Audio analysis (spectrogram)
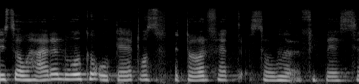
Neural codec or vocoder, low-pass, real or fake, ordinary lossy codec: codec, 44.1 kHz, 2.6 kbps, DAC; 14.4 kHz; fake; none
